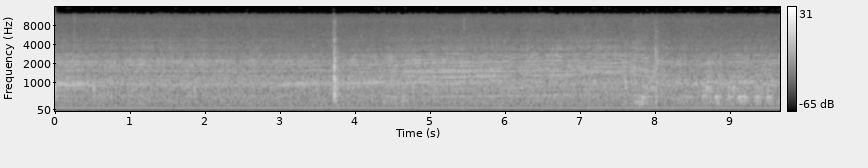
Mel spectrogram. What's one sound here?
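A small model plane engine buzzes steadily overhead.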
